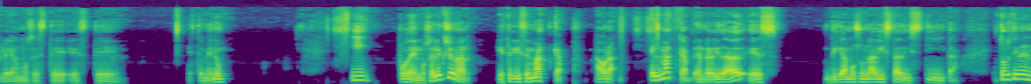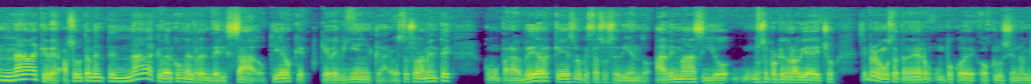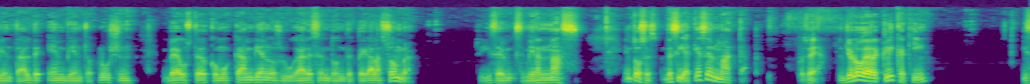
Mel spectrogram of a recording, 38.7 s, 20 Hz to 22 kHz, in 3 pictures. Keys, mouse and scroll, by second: 0.3-1.3 scroll down 6, 10.1 click, 11.9-12.2 scroll down 2, 12.5-12.9 scroll up 2, 15.4 click, 21.6-22.1 scroll up 2, 22.4 scroll down 2, 25.6 click, 27.8 click, 31.6 click, 33.7 click, 34.3-34.7 scroll down 2, 38.3 click.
